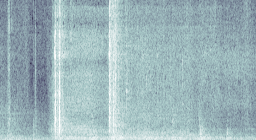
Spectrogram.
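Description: Heavy boots clank on a metal grating.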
